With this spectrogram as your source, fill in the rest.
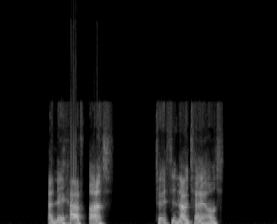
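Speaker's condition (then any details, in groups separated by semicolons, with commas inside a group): Myasthenia gravis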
